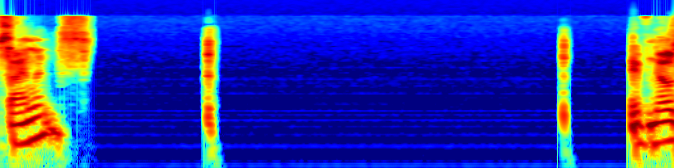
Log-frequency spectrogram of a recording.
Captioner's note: silence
